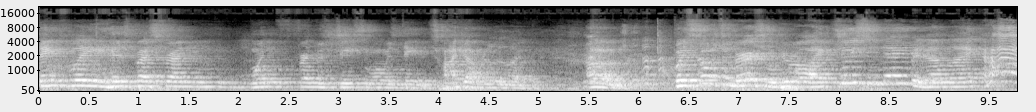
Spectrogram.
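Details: Adult male who lost 80% of his tongue to cancer, with a permanent speech impediment: articulation impairment after partial glossectomy.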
